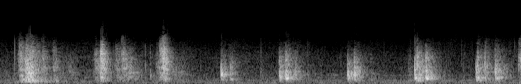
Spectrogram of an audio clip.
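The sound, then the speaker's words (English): A door is shut and locked, heard as a string of about ten knocking, rattling thuds and latch clicks at an uneven pace, moderately loud, with no voices. “I'll lock the door.”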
